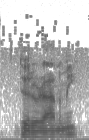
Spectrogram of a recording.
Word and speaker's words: Deuteronomy: I cannot pronounce that textbook. – Deuteronomy. – Yes, Deuteronomy 4:35.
